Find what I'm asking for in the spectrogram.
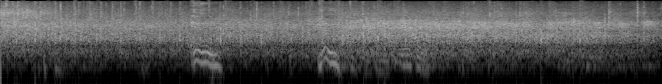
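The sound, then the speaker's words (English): Warm audience applause welcoming a professor to speak at an evening lecture; thick, continuous clapping runs throughout, with a couple of brief voiced calls rising above it. “So can we give a very warm welcome to Professor John Lennox?”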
